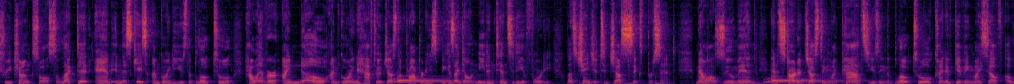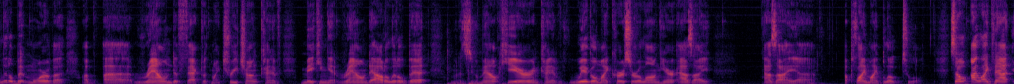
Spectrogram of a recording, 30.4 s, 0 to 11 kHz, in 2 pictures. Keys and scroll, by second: 8.7 KP_6, 9.4 Return, 11.4 alt+space, 22.2 alt+space, 29.8 space.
